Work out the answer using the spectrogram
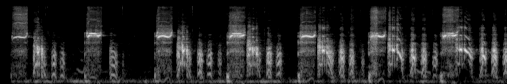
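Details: Francolin in its natural grassland habitat, giving loud, harsh repeated calls: each starts with a sharp high whistled note, then a quick burst of lower scratchy notes. The phrase repeats about seven times in five seconds.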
